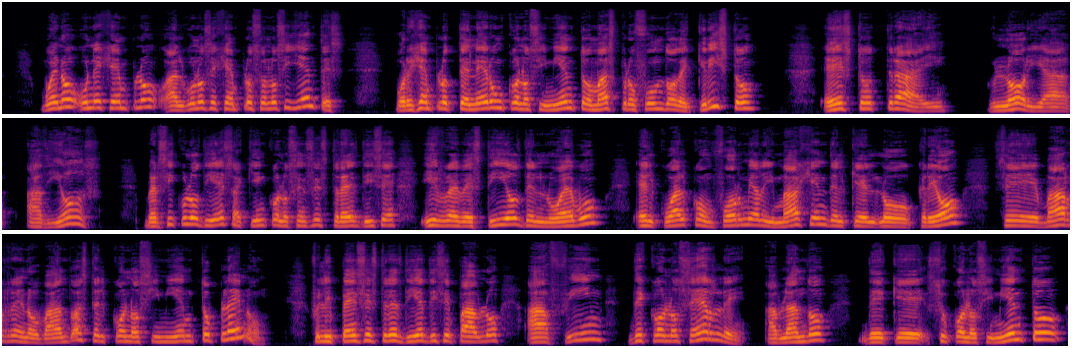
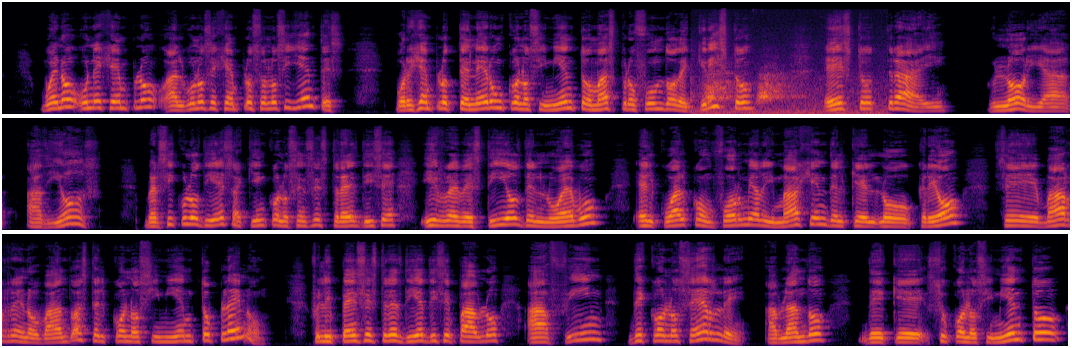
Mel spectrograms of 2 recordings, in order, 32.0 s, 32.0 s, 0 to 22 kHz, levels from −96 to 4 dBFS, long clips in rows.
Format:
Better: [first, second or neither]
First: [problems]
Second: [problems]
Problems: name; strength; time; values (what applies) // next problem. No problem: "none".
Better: first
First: none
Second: dog barking; noticeable; from 7 to 9 s; peak 7 dB below the speech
